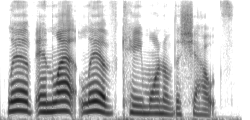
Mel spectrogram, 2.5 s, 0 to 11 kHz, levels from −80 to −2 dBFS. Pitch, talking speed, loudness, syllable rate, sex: 215 Hz, 215 wpm, -18 LUFS, 4.6 syllables/s, female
